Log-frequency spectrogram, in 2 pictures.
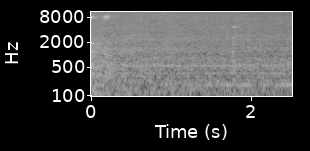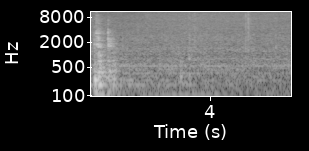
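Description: Oil sizzling steadily under egg fu yung patties frying in a cast iron skillet, the heat a little too high. A brief clatter comes about two and a half seconds in.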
